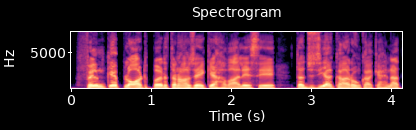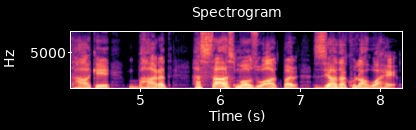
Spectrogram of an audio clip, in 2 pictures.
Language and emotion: Urdu, neutral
